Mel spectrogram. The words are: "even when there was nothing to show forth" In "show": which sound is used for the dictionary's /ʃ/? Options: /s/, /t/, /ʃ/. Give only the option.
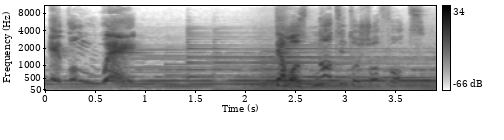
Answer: /ʃ/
